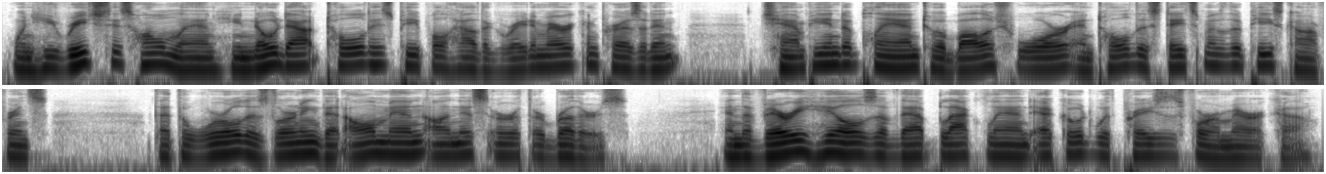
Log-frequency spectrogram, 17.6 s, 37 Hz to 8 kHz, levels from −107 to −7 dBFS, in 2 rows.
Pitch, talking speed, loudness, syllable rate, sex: 115 Hz, 190 wpm, -19 LUFS, 5.4 syllables/s, male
